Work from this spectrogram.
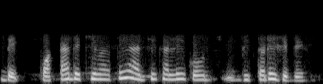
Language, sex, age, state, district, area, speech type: Odia, female, 45-60, Odisha, Sundergarh, rural, conversation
